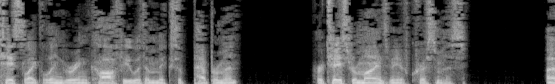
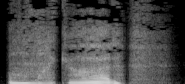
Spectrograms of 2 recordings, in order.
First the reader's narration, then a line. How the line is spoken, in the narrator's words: she moans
